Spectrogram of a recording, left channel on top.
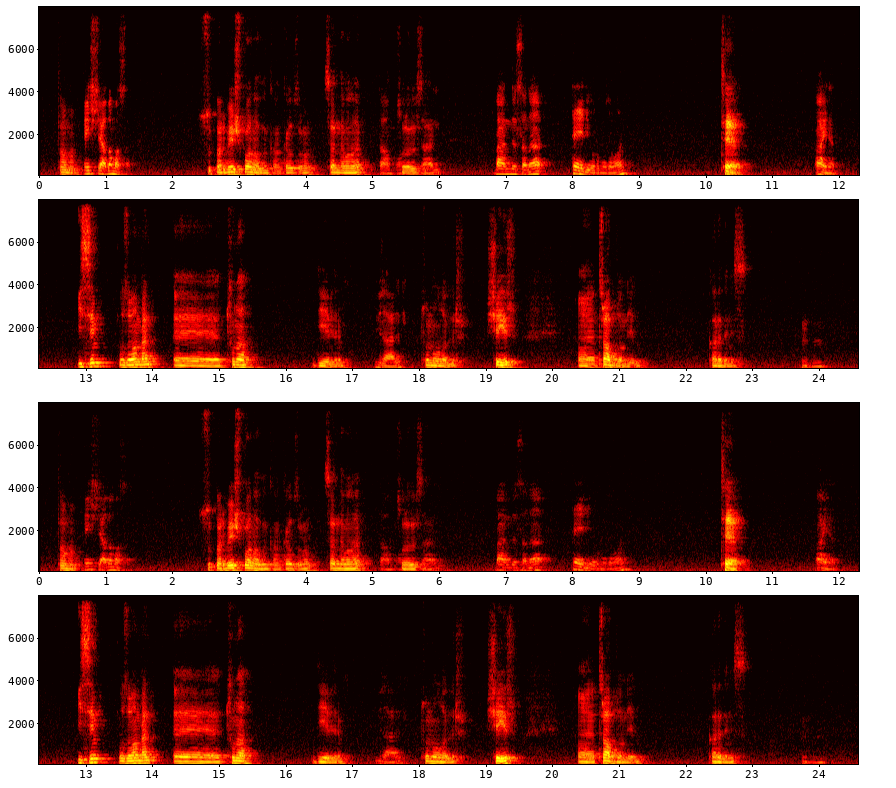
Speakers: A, on the right; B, on the left.
A: Tamam.
B: Eşyada masa.
A: Süper 5 puan aldın kanka o zaman. Sen de bana
B: Tamam
A: sorabilirsin.
B: güzel. Ben de sana T diyorum o zaman.
A: T.
B: Aynen.
A: İsim o zaman ben eee, Tuna diyebilirim.
B: Güzel.
A: Tuna olabilir. Şehir eee, Trabzon diyelim. Karadeniz.
B: Hı hı.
